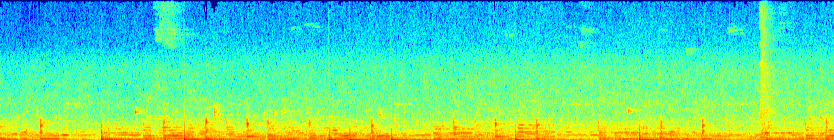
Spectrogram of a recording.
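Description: Background electronic music with short plucked notes over a deep bass note every second or so.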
